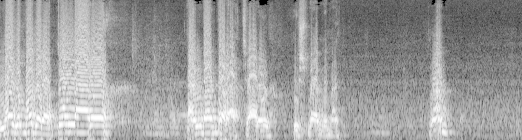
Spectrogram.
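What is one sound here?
An elderly man speaks calmly and nearby, pausing between phrases.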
